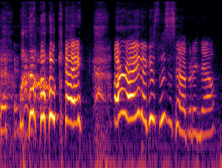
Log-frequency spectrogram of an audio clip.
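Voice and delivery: high-pitched amused disbelief; high mock bewilderment. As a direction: squeal it as baffled acceptance. Mock reaction to mismatched voices.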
